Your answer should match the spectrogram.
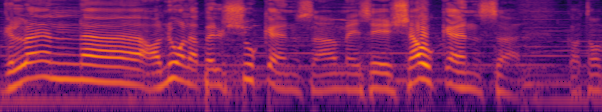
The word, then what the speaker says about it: Schoukens: Alors nous on l'appelle Schoukens, mais c'est Schoukens quand on veut prononcer comme il faut.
